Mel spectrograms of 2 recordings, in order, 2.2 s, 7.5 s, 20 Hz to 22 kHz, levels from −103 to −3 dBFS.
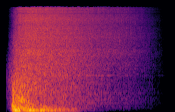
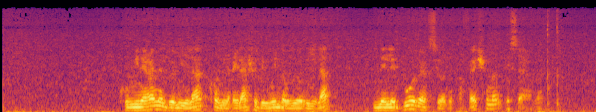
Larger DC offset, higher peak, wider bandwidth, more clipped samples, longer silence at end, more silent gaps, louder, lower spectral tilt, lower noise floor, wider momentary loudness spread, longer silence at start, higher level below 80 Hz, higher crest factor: neither; second, -12 dBFS vs -2 dBFS; about the same, 17 kHz vs 16.5 kHz; neither; first, 0.65 s vs 0 s; neither; second, -28 LUFS vs -15 LUFS; second, -4.5 dB/octave vs -6.5 dB/octave; first, -59 dBFS vs -36 dBFS; about the same, 22 LU vs 22 LU; about the same, 0.1 s vs 0.05 s; about the same, -40 dBFS vs -38 dBFS; about the same, 18 dB vs 14 dB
